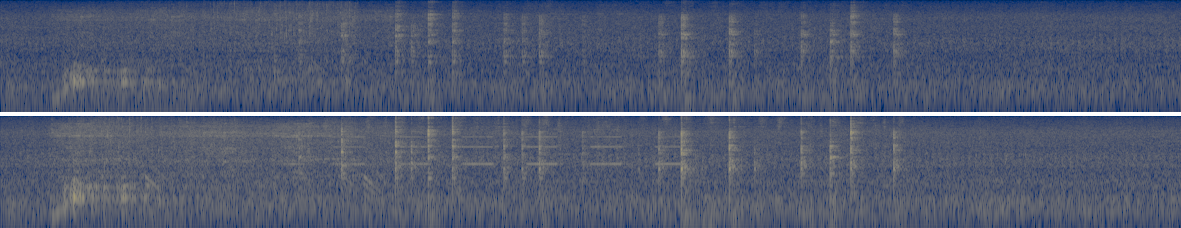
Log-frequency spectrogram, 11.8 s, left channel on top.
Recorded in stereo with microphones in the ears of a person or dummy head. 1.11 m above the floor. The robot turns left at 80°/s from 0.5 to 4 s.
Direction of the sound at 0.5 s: 45° right (ahead or behind).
